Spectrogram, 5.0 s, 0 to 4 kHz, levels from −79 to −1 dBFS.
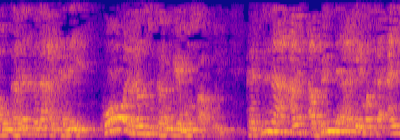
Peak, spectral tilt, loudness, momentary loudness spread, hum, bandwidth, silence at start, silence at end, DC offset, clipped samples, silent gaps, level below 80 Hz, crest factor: -4 dBFS; -10 dB/octave; -20 LUFS; 9 LU; none; 4 kHz; 0 s; 0 s; under 0.1%; under 0.1%; none; -60 dBFS; 14 dB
